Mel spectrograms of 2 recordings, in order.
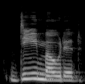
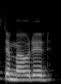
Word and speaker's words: demote: Okay, so I was demoted. The company demoted me. So very similar to promoted, except opposite meanings. And again, this is 2 syllables, demote, and the stress is on the second syllable.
